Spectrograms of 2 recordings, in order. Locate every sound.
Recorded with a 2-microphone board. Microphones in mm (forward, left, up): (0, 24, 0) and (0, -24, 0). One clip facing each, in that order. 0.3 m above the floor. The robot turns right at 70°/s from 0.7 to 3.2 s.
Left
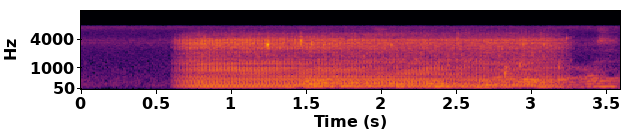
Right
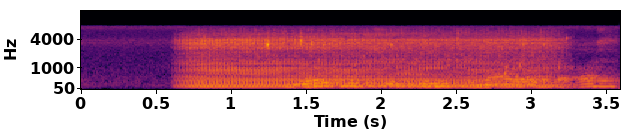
1.4 s a man speaking: 170° right, 9.5 m; by 3.5 s 40° right, 9.5 m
